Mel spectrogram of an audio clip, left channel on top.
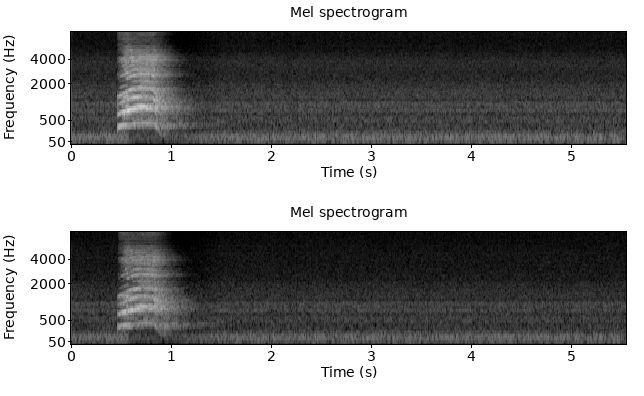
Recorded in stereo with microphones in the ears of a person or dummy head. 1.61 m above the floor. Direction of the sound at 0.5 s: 65° left (ahead or behind).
